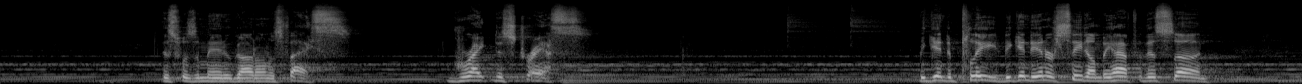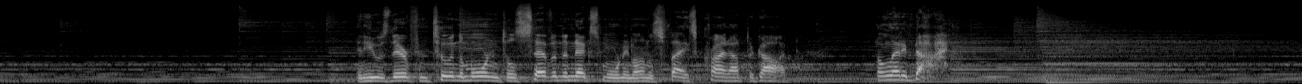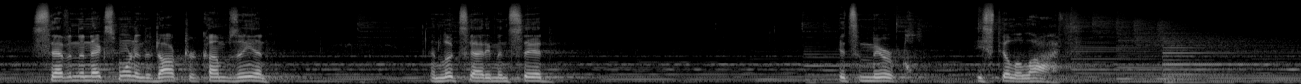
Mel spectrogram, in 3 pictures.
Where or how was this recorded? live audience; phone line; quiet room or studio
live audience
